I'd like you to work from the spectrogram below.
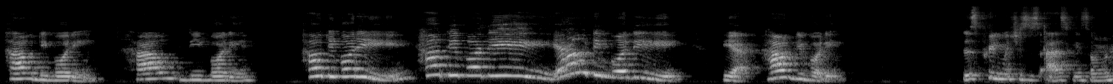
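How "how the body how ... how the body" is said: teacher repeating How the body; Krio phrase. Shown as a demonstration. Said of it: "To say "How are you?" is".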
